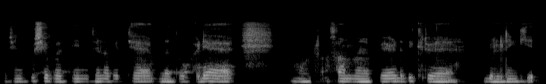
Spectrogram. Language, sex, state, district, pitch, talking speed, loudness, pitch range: Marwari, male, Rajasthan, Nagaur, 135 Hz, 210 wpm, -34 LUFS, 130-135 Hz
